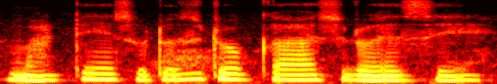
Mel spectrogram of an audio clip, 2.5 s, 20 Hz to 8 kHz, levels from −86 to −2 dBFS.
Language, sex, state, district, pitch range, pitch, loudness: Bengali, female, Assam, Hailakandi, 170-195 Hz, 180 Hz, -15 LUFS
